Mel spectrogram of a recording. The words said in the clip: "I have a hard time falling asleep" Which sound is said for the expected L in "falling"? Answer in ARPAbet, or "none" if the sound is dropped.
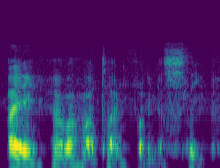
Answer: N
